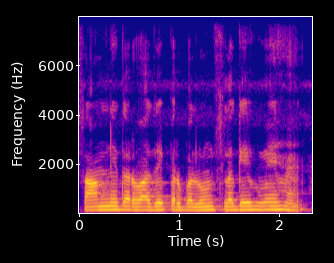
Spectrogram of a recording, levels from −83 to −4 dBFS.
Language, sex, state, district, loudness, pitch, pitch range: Hindi, male, Uttar Pradesh, Lucknow, -14 LUFS, 140 Hz, 140-150 Hz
